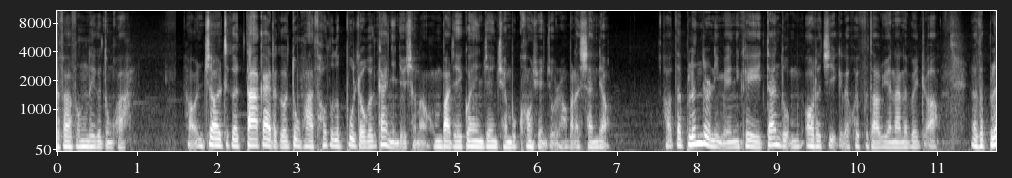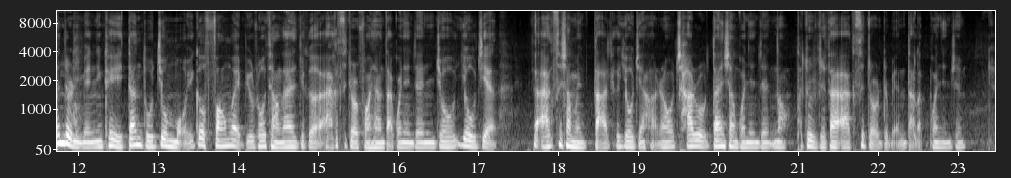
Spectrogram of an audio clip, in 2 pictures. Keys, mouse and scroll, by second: 0.5 space, 5.5 click, 7.0 x, 7.9 click, 8.4 alt+g, 9.6-11.2 drag, 16.1 right click, 22.2 click.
